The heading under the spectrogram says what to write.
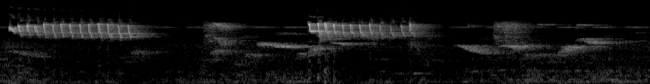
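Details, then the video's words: Lovebird in full song, two rapid rattles of high, scratchy chirps, each followed by softer chattering and squeaky twitters. "Lovebird Konslet Full Isian"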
